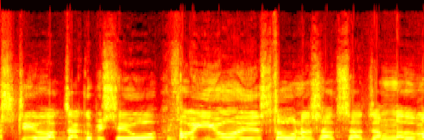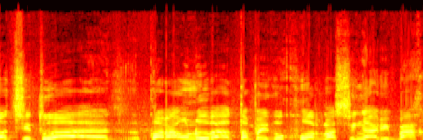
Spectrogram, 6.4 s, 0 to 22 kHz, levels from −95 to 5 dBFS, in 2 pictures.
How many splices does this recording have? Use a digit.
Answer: 1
